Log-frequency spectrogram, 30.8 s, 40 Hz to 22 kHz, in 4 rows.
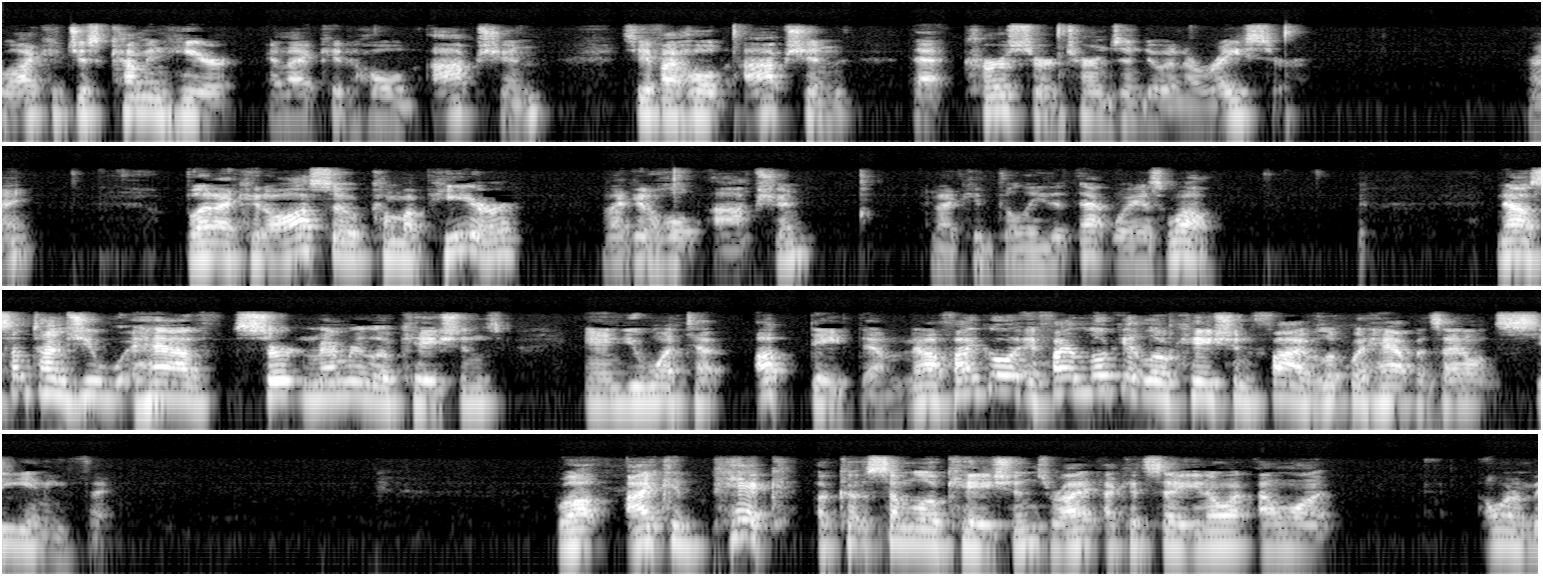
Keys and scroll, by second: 8.1 super+z, 13.9 super+z.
